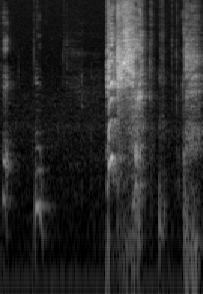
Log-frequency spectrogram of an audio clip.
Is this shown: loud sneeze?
yes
